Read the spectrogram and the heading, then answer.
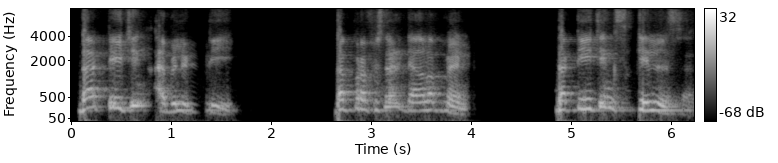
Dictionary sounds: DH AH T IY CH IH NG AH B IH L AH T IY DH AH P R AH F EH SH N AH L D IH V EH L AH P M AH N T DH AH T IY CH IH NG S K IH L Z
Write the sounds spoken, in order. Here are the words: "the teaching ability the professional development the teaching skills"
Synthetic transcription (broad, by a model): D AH T IY CH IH NG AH B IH L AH T IY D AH P R AH F EH SH N AH L D IH V EH L AH P M AH N T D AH T IY CH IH NG S K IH L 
